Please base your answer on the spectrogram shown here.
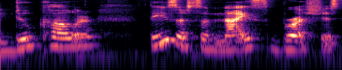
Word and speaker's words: Docolor: You guys might say Doe Color because at first I was pronouncing it Doe Color, DOCOLOR, but it's actually Dew Color.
